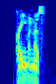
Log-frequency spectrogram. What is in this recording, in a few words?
"creaminess", English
